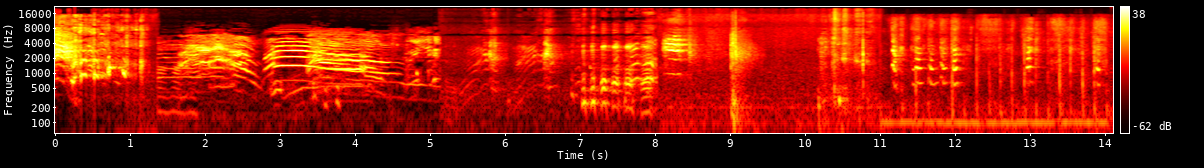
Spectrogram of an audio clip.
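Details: Domestic cat giving several wavering meows in quick succession, rising and falling in pitch, followed by people talking, laughter, clicks and a steady low hum indoors.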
